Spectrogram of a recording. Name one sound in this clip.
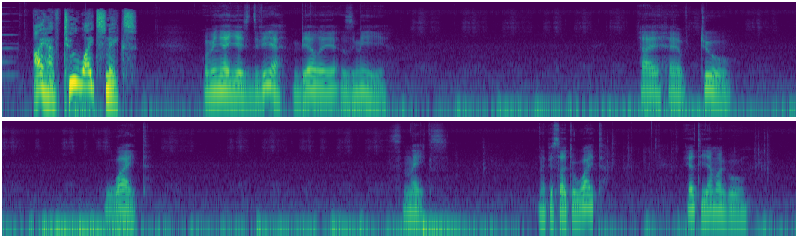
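A young man speaks slowly and clearly into a close microphone, pausing often.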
